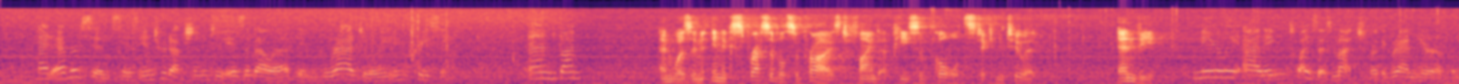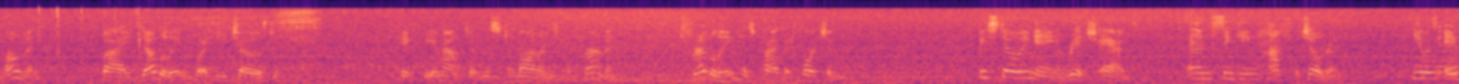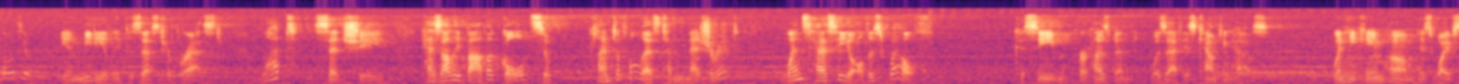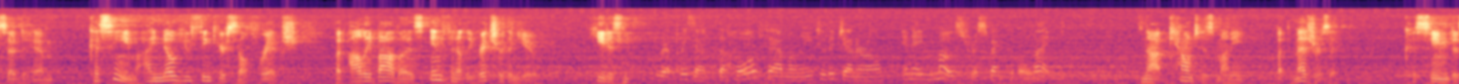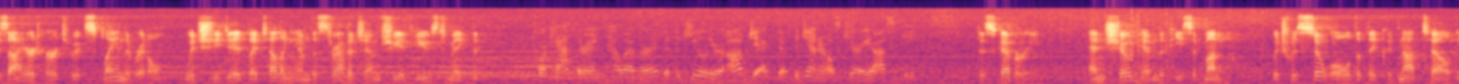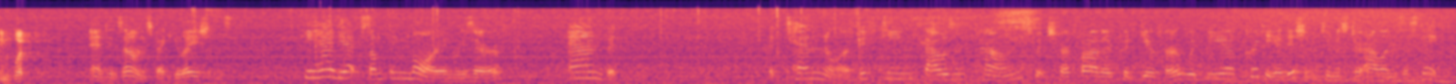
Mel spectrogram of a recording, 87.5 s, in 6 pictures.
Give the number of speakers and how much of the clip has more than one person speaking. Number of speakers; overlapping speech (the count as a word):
two, no overlap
